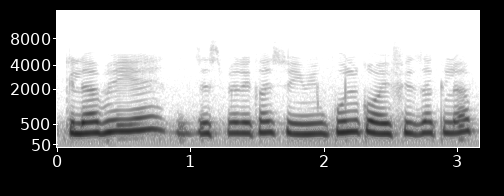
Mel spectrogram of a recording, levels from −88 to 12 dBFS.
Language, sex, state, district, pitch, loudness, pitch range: Hindi, female, Madhya Pradesh, Bhopal, 280 Hz, -14 LUFS, 270-295 Hz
